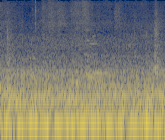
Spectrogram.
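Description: A steady low hum that holds at one pitch, with faint background noise over it.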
